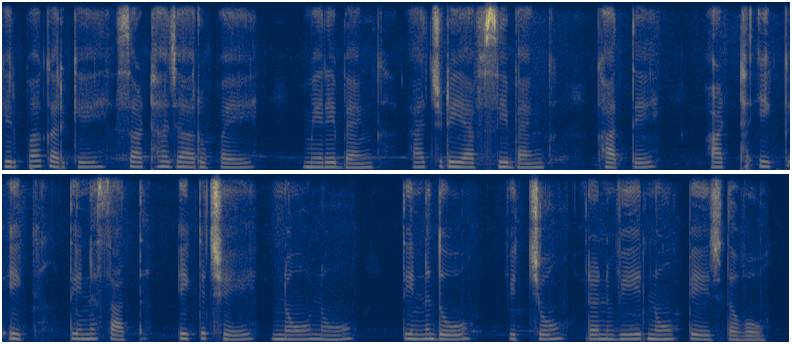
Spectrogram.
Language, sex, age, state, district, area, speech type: Punjabi, female, 30-45, Punjab, Shaheed Bhagat Singh Nagar, rural, read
